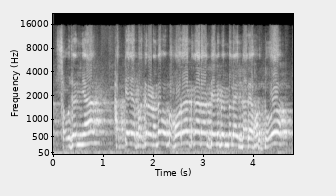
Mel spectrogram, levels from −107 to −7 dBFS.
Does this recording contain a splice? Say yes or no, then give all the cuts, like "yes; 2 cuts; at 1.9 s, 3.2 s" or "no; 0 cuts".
no; 0 cuts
